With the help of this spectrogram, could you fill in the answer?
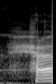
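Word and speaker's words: حاء: যেমন বরকিত জ আছে না বরকিত জ এর মত জিম পরেরটা দেখেন হা বলতে হলে কিন্তু আমাদের মুখের ভিতর থেকে বাতাস বের হবে।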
